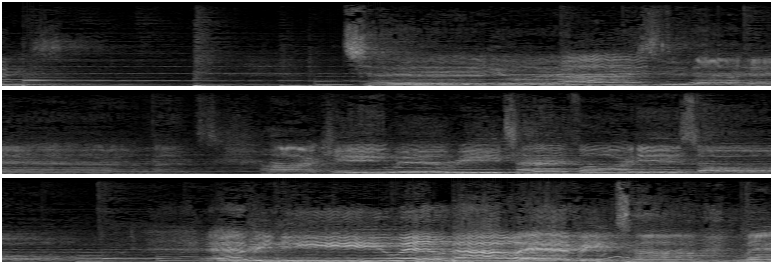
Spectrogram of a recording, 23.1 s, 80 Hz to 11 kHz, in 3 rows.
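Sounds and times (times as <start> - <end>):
keyboard: 0.0 - 23.0
worship band playing slow song: 0.0 - 23.0
voices holding long notes: 3.4 - 23.0.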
